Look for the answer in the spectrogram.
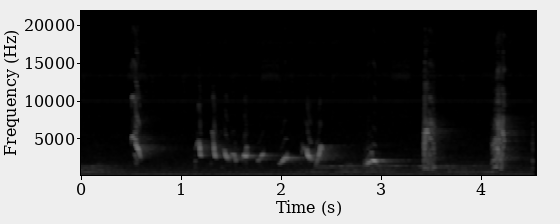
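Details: Greater green leafbird (Cucak Ijo), an Indonesian native, singing actively: a string of short whistled and slurred notes with sharp upward flicks, sometimes held as brief level tones, over a faint steady hum.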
